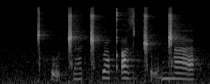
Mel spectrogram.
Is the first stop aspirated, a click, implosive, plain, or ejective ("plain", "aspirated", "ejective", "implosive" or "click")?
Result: click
